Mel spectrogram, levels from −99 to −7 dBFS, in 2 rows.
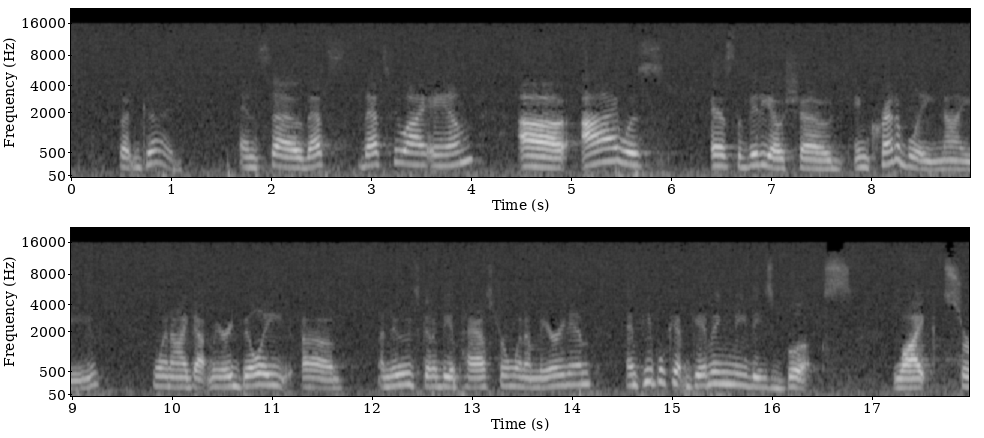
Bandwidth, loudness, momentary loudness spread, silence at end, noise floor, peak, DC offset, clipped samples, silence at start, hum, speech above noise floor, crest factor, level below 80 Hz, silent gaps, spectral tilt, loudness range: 16 kHz; -34 LUFS; 21 LU; 0 s; -56 dBFS; -14 dBFS; under 0.1%; under 0.1%; 0 s; none; 23 dB; 20 dB; -58 dBFS; none; -5 dB/octave; 6 LU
